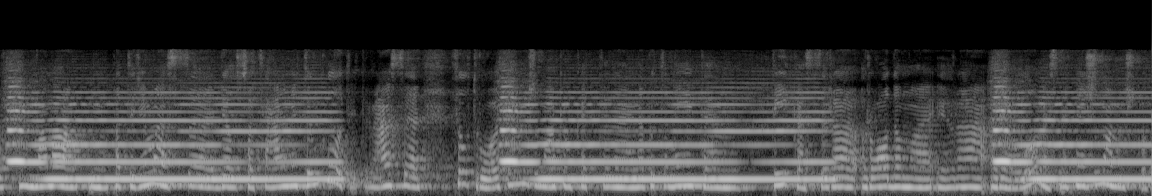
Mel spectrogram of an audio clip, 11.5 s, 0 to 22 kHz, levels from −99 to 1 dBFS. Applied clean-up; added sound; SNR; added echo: none; Wind instrument, woodwind instrument; -5 dB; reverberation time 1.6 s.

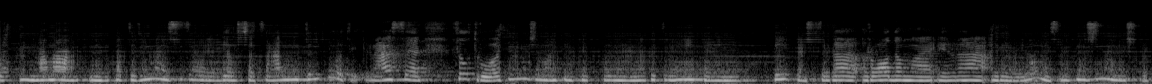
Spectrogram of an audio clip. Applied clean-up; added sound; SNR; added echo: neural separator model SepFormer DNS4.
